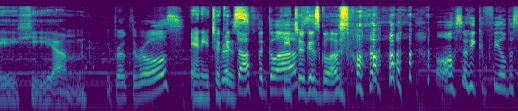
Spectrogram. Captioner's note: laughs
